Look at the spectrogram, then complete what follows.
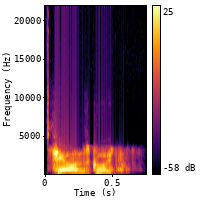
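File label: agree, swat female; vo; Counter Strike Model Pack; CS:GO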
